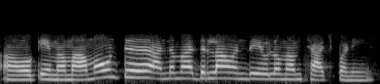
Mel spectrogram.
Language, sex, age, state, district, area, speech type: Tamil, female, 30-45, Tamil Nadu, Mayiladuthurai, urban, conversation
